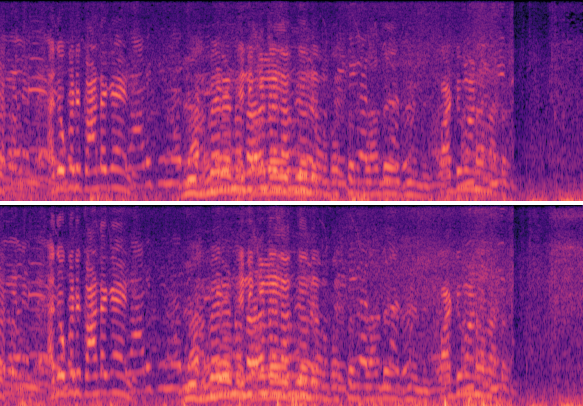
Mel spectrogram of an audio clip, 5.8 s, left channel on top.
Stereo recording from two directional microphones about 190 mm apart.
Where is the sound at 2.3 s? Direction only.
55° right (ahead or behind).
